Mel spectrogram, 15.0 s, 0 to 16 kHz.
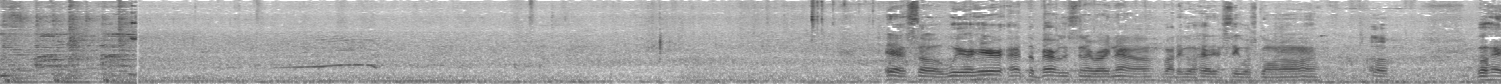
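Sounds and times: shop background music: 0:00.0 - 0:01.4
street traffic rumble: 0:00.0 - 0:15.0.

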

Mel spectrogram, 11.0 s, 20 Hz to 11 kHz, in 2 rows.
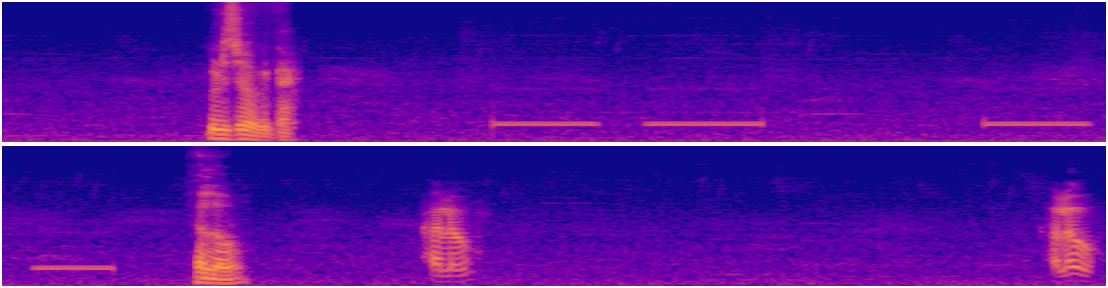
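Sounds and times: telephone ringback beeps: 0:02.4 - 0:03.8, 0:04.9 - 0:06.1.

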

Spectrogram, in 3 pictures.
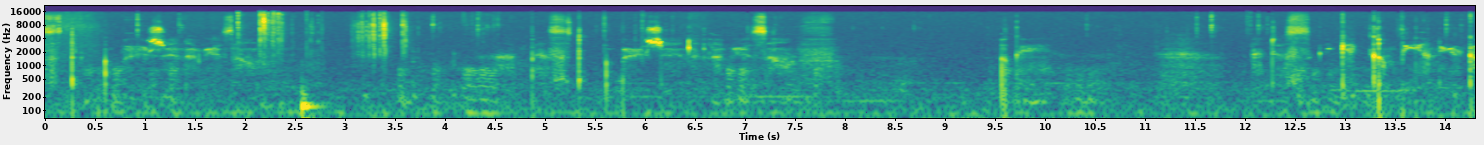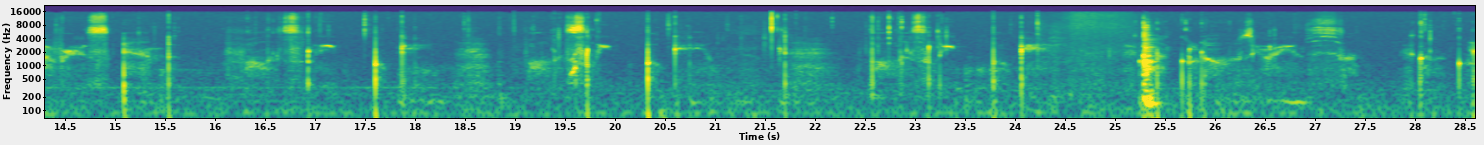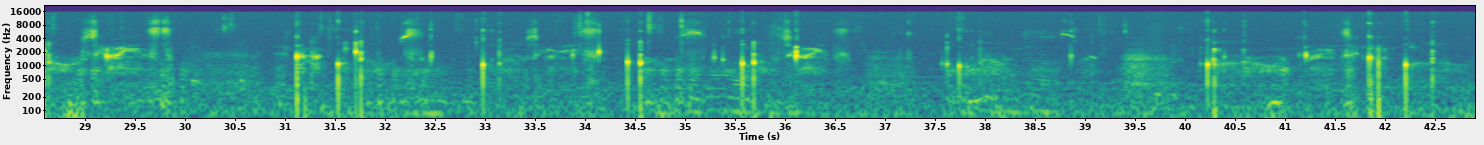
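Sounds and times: soft whispering: 0:00.0 - 0:08.7, 0:09.5 - 0:42.9.

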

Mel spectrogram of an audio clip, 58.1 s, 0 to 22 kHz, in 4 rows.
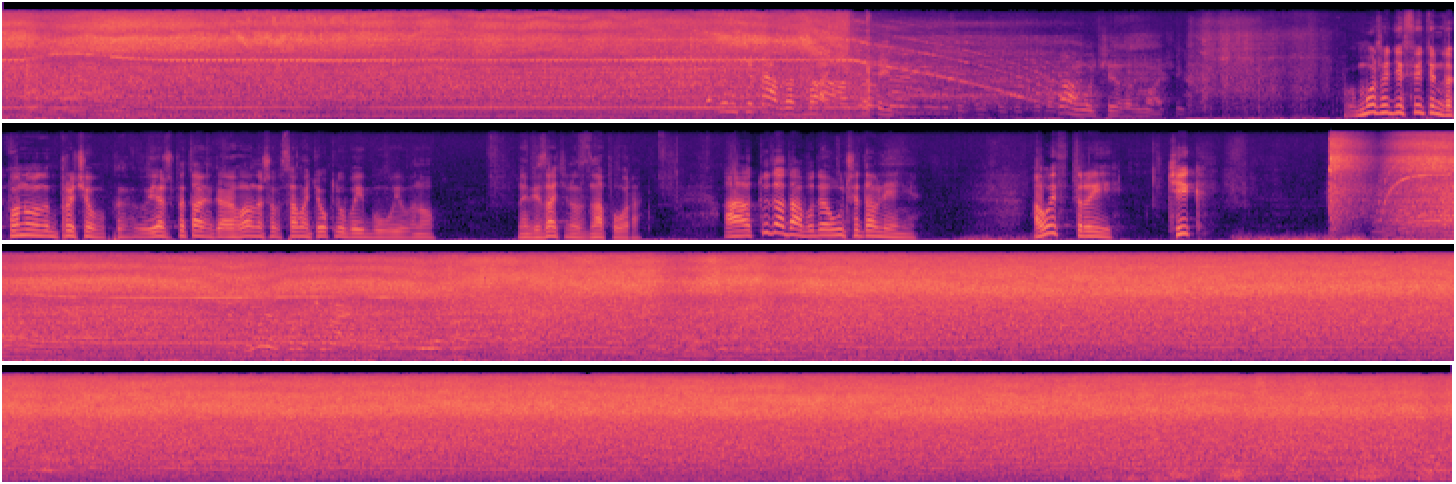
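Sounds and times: pressure washer motor running: 0:00.0 - 0:11.6, 0:27.8 - 0:58.0
high-pressure water jet hissing: 0:00.0 - 0:13.2, 0:27.8 - 0:58.0.

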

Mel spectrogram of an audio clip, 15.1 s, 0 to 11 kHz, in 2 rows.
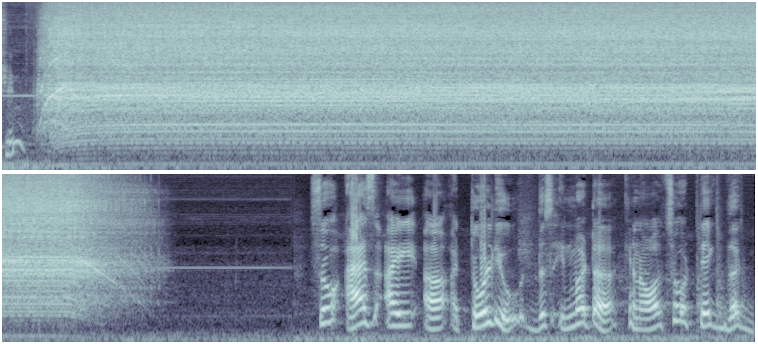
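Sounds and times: electric drill whining: 0:00.2 - 0:09.3.

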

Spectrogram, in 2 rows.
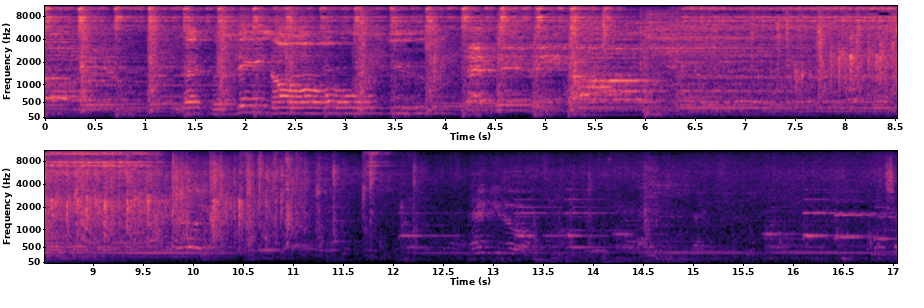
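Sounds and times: male vocal group singing gospel: 0:00.0 - 0:09.9
tambourine shaken in rhythm: 0:00.0 - 0:10.2.

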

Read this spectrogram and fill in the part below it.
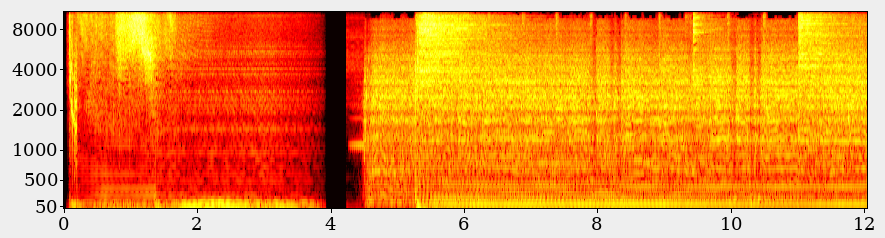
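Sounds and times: deep bass hit: 0:05.3 - 0:10.0.

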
